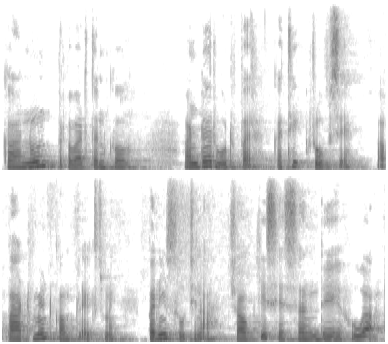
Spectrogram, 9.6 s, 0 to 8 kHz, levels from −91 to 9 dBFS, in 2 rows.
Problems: low volume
